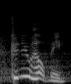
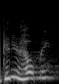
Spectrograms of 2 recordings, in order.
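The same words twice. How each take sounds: First: High, louder begging again; pleading hitchhiker. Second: High, loud begging question; pleading hitchhiker. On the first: Freezing hitchhiker to passing drivers, high loud pleading. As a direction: beg the cars once more. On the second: Freezing hitchhiker to drivers going his way, high loud pleading. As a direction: plead with every passing car. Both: Retold or imitated. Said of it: "You're saying".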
